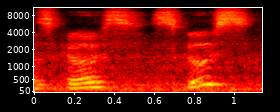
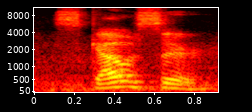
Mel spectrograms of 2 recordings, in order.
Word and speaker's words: Scouser: I always think it's Scoos, the Scoosers. I try to say it like Patty, because I think that's how you say it. Scouser. Okay, so I got Ash over here saying Scouser.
